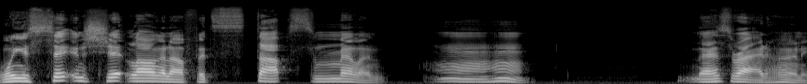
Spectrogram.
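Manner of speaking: booming, slow drawl, drawing out "honey". Replaying a core memory, the speaker quotes a woman: imitating her voice. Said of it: "And I say it in her voice".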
